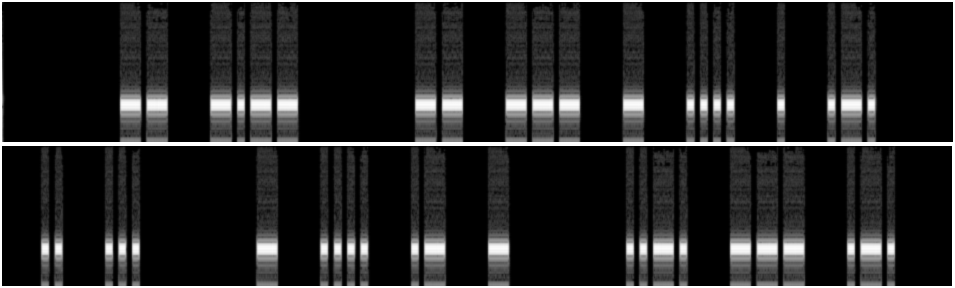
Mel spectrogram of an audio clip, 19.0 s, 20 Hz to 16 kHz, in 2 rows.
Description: Morse code, heard as a keyed tone, about 18 wpm, spaced as for 12 wpm, 1000 Hz. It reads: MY MOTHER IS THAT FOR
